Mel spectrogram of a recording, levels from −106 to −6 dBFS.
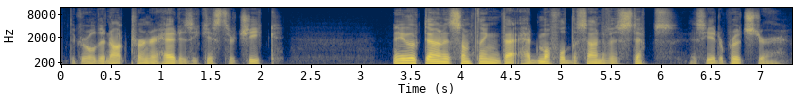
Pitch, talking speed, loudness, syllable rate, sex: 95 Hz, 255 wpm, -23 LUFS, 6.4 syllables/s, male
